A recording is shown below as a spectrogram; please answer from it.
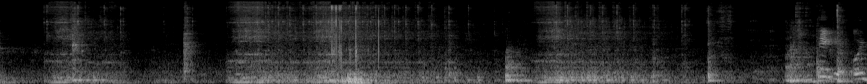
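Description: A sewing machine stitches a strip onto a blouse sleeve in short whirring runs separated by pauses, close and fairly loud, with a person talking in between.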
